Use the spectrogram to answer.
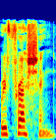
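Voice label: "refreshing", English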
